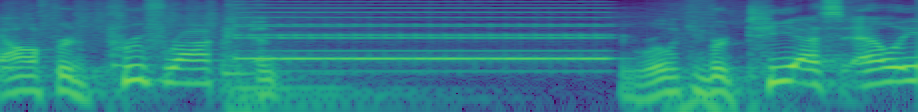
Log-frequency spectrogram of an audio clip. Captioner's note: bell ringing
